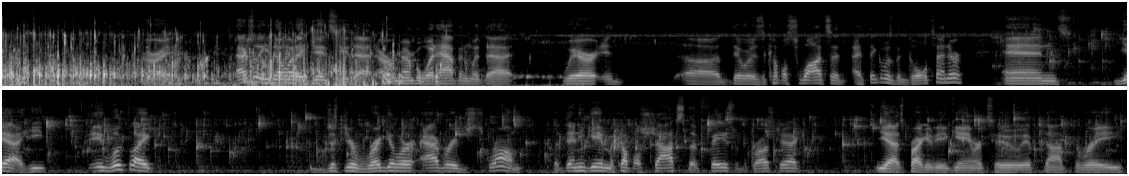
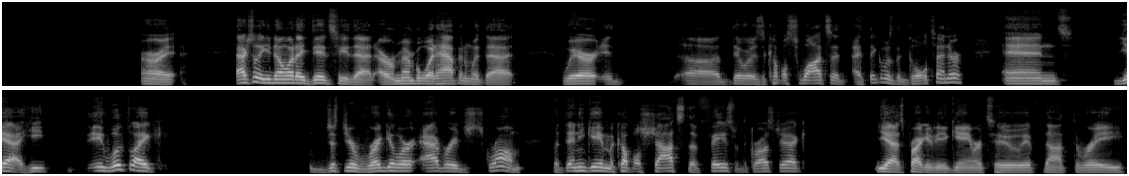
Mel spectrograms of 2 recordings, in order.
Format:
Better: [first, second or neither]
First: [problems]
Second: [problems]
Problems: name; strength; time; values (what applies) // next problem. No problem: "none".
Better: second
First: rain or running water; very loud; throughout; 2 dB above the speech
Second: none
